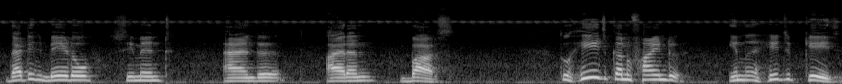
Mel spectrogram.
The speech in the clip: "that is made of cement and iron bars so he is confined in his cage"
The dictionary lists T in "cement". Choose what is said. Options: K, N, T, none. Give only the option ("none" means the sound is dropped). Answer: T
